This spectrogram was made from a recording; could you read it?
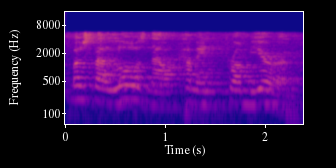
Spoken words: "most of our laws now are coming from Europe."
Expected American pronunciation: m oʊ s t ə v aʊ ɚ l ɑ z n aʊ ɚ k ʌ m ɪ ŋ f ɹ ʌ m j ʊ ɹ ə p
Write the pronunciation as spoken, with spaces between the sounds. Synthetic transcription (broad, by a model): m oʊ s t ə v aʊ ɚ l ɑ z n aʊ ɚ k ʌ m ɪ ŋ f ɹ ʌ m j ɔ ɹ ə p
